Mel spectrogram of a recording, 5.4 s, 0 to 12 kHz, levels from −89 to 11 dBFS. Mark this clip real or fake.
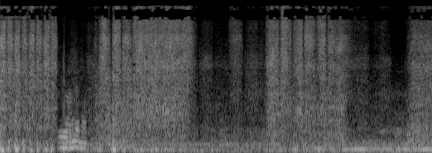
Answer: real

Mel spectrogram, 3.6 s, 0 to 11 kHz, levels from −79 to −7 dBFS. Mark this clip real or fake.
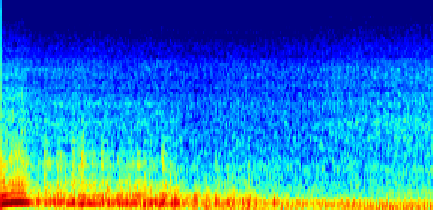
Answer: fake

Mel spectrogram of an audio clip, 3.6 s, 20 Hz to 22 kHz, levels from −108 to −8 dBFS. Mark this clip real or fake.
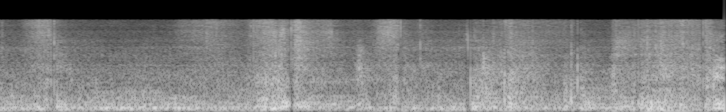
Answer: fake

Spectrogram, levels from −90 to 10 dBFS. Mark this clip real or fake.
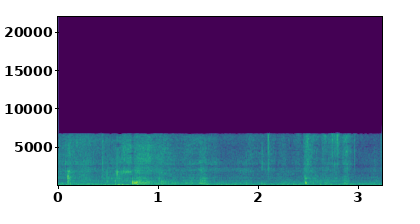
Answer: fake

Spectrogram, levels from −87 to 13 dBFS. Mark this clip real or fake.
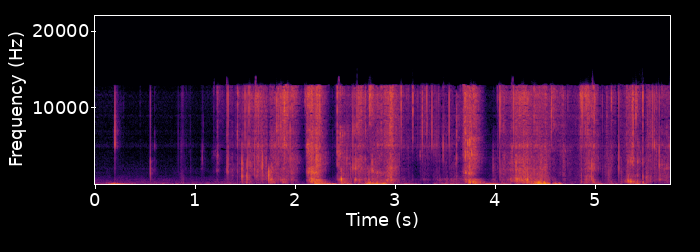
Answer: fake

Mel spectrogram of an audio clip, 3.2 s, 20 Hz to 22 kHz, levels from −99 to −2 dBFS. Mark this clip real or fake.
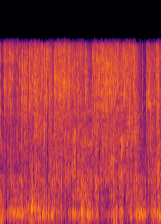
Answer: real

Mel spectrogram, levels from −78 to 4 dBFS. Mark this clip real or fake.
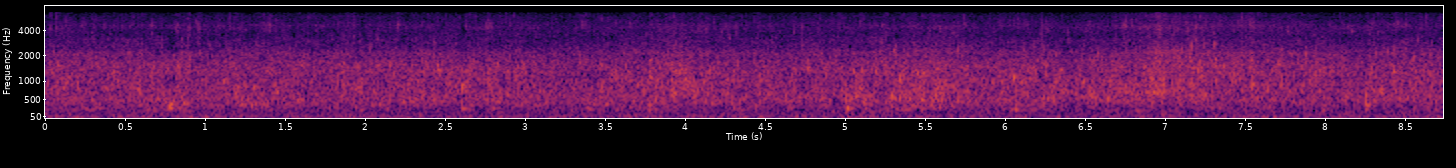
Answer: real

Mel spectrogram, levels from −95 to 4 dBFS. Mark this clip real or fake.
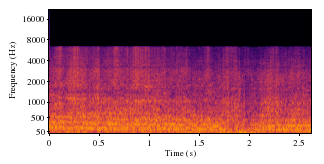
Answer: real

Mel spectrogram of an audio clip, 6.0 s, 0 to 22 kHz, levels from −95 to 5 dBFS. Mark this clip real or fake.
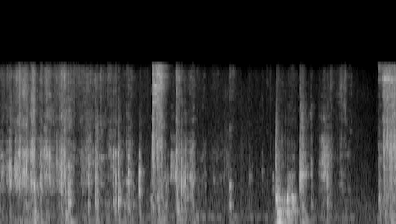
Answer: real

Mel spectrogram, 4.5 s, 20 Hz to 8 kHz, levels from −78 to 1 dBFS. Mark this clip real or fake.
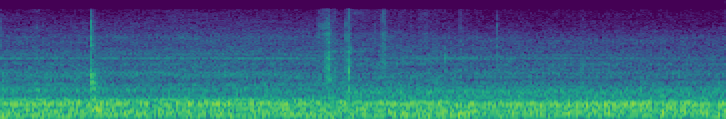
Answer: real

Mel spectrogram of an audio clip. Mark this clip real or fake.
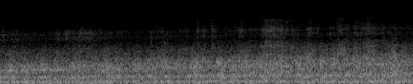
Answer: real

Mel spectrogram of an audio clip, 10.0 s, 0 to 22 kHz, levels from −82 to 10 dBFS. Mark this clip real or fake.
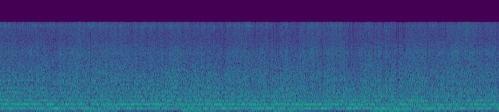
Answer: real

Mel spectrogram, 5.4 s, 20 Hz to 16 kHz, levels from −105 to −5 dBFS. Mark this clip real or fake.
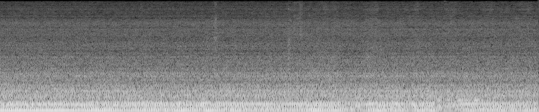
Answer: real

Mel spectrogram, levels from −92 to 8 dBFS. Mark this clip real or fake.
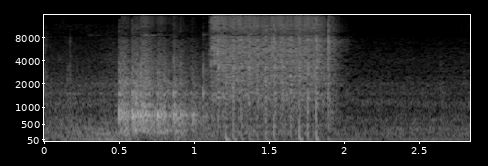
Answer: real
